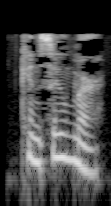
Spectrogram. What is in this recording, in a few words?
"Consumer", English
